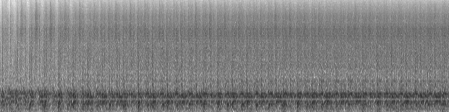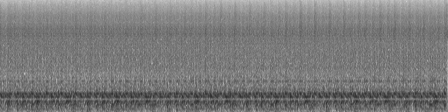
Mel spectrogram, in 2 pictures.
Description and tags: up in space, echomania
